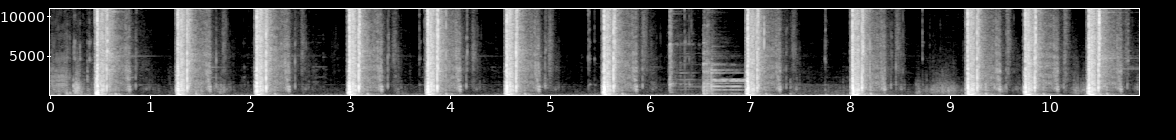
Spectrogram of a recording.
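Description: VR80 12-gauge semi-automatic shotgun firing about a dozen shots at steel spinner targets, roughly one every 0.8 s and quicker near the end. A struck steel target rings briefly between shots in the middle.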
